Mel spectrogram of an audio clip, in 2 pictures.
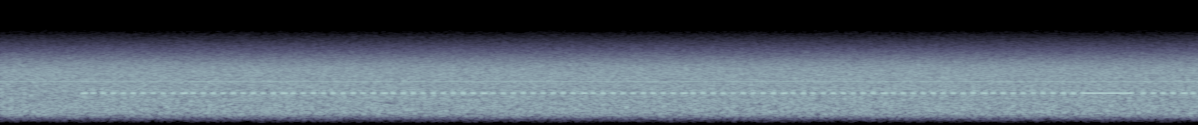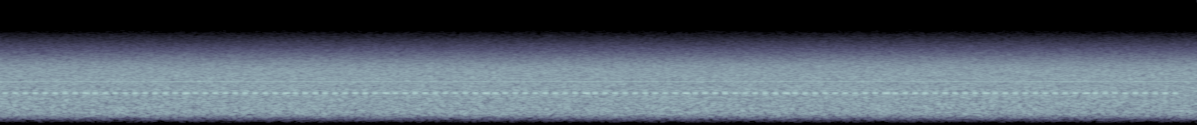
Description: Radio time signal (RWM, Moscow), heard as ten pulses a second, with radio static.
